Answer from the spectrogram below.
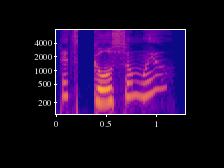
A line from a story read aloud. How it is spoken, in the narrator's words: Gabby pleaded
